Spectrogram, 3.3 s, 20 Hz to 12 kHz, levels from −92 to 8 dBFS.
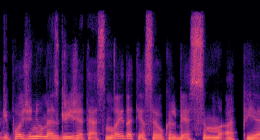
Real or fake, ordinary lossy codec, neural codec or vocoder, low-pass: real; MP3, 96 kbps; none; 10.8 kHz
